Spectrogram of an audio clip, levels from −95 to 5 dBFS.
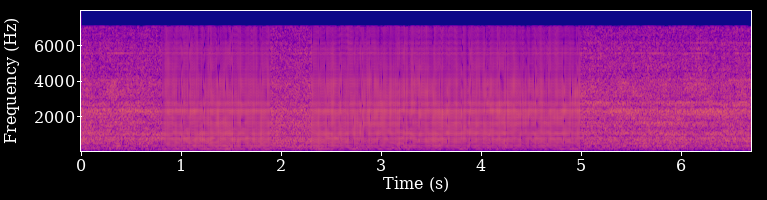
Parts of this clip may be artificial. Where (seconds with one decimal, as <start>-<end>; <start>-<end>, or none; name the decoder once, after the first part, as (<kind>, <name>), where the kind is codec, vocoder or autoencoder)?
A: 0.8-1.9 (vocoder, BigVGAN v2); 2.3-5.0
